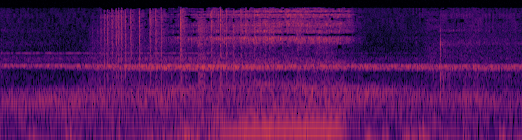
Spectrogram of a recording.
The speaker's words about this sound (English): I opened the window and heard a man snoring.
